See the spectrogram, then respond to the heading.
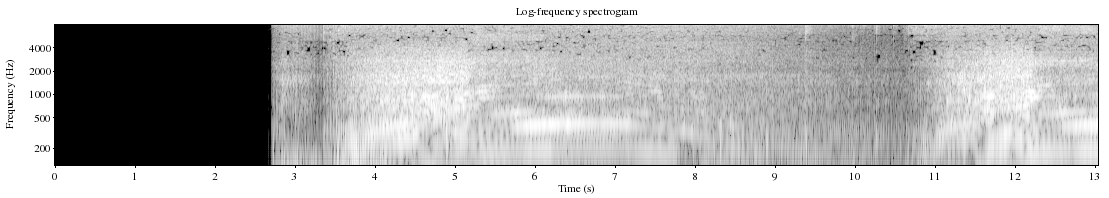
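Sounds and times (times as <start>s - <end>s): small motorcycle engine revving: 2.7s - 13.0s.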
